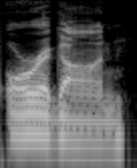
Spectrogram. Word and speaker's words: Oregon: Yeah, there's a place near Toledo, and it's spelled like the state Oregon, but it's pronounced Oregon.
